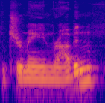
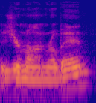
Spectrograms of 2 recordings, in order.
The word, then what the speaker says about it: Germain-Robin: a brandy called well with an american accent it's germaine robin but i think if you pronounce it correctly it's uh german robin and basically this is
